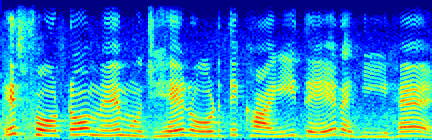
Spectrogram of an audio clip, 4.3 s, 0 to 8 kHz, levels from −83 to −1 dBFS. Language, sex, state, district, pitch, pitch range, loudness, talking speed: Hindi, female, Madhya Pradesh, Katni, 275 Hz, 255-310 Hz, -18 LUFS, 125 wpm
